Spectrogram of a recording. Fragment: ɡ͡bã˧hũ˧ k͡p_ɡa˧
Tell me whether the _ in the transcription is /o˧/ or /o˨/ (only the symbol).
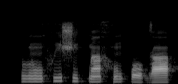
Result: o˨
